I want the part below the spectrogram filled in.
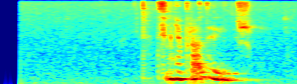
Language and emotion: Russian, neutral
